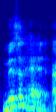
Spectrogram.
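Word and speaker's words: Mizen Head: You've been dropped to Mizenhead, am I pronouncing that right? – Yeah. – Mizenhead, Ireland's most southerly point.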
